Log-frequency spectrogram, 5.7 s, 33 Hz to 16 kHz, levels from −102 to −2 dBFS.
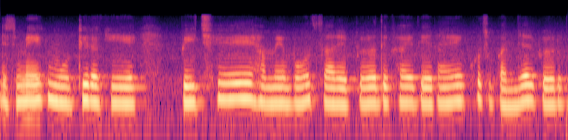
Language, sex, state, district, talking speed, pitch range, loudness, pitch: Hindi, female, Uttar Pradesh, Hamirpur, 190 wpm, 170-185 Hz, -15 LUFS, 175 Hz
